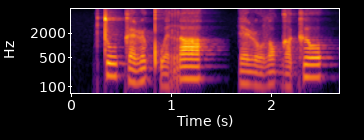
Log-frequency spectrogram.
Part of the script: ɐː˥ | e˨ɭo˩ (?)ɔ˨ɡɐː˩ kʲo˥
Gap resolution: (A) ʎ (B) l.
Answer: B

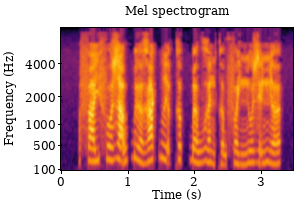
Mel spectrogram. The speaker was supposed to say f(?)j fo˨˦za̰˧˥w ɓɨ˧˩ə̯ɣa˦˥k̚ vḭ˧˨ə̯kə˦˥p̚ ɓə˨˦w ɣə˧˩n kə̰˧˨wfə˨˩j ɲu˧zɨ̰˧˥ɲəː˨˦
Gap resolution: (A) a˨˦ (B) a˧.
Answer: A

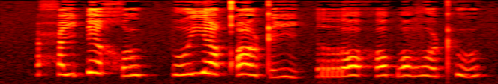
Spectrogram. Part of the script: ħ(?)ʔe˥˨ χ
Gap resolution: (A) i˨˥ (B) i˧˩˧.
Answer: A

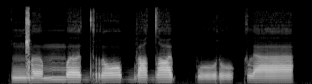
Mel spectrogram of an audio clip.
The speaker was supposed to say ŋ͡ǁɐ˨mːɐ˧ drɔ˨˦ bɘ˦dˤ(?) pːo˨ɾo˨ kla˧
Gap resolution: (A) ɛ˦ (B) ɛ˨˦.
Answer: A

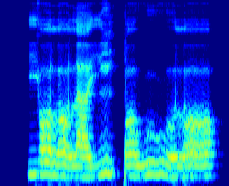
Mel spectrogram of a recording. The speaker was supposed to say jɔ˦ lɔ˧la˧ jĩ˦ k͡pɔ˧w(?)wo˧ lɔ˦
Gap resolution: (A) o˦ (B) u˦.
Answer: B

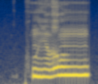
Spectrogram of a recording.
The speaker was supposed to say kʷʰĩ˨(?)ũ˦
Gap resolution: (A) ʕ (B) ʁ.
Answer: B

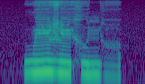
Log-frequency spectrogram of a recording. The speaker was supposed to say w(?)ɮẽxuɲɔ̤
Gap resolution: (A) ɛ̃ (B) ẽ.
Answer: B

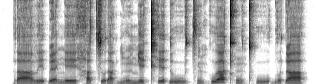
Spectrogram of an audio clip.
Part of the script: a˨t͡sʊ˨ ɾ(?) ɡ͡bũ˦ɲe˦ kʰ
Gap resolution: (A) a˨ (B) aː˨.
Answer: A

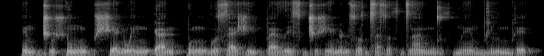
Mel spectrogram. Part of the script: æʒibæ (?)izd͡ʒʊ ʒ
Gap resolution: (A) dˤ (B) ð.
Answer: B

